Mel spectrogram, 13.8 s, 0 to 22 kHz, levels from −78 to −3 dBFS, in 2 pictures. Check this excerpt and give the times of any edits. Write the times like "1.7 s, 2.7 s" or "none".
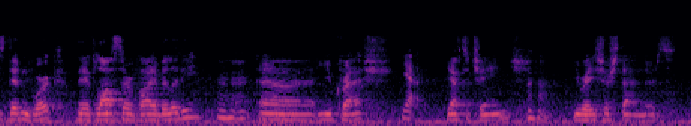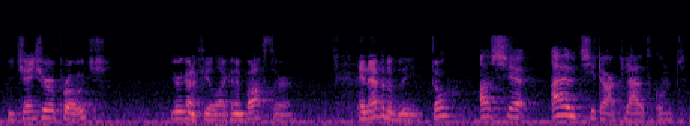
none

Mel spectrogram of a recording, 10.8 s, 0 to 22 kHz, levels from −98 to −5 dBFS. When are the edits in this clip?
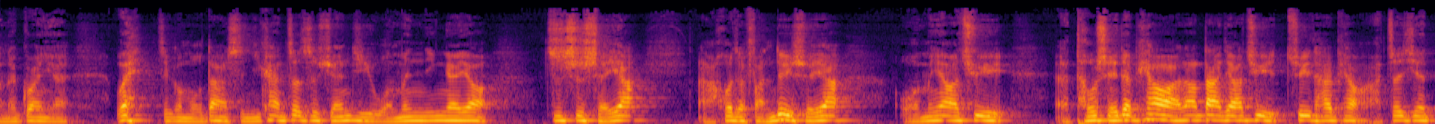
none

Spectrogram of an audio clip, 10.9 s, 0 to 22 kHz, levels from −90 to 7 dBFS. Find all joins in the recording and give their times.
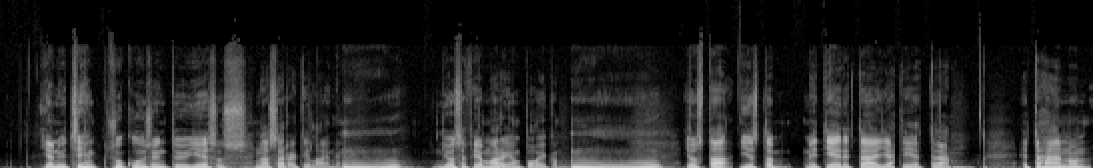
7.3 s, 8.9 s

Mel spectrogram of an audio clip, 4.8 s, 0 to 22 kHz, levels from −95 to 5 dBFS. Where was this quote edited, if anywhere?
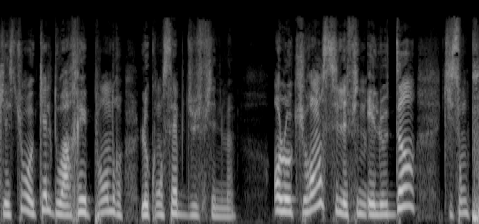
3.6 s

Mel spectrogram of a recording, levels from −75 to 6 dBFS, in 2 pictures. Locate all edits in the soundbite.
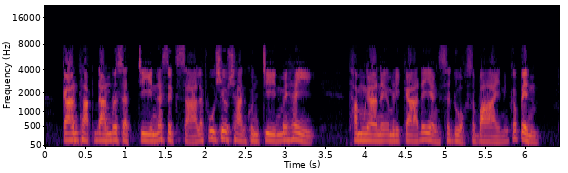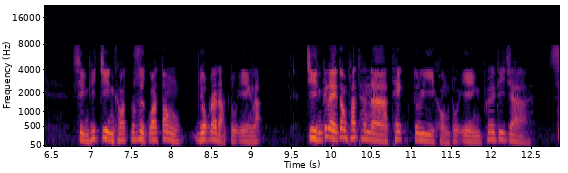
none

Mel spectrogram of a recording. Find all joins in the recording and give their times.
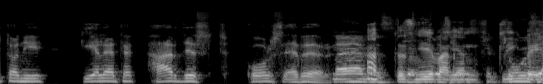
1.4 s, 2.4 s, 4.5 s

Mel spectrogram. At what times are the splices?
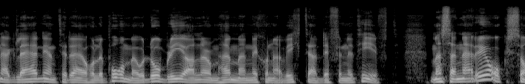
none

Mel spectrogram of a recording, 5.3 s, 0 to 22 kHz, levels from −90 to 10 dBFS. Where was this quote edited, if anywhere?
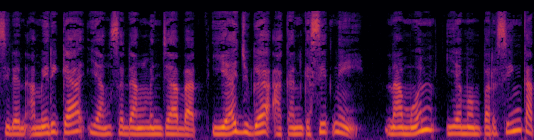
2.1 s, 3.8 s

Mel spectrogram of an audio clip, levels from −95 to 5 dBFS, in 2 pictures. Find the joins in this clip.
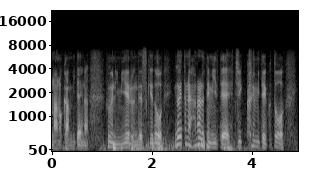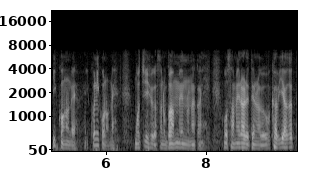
5.6 s

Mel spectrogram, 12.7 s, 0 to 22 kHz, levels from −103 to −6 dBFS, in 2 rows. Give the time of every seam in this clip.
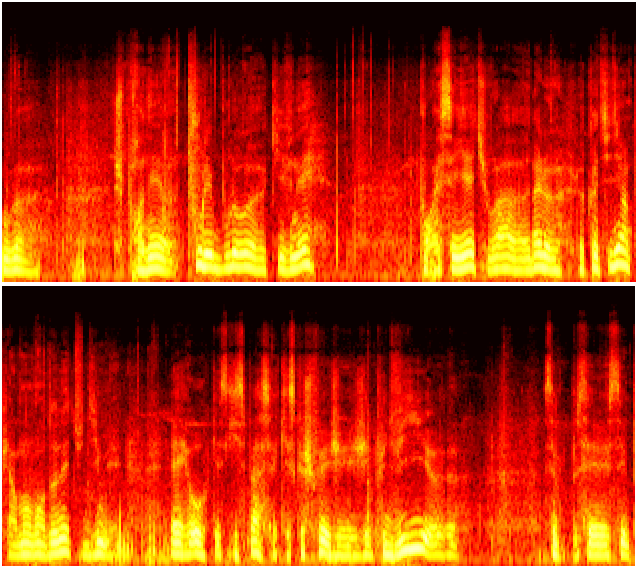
5.3 s

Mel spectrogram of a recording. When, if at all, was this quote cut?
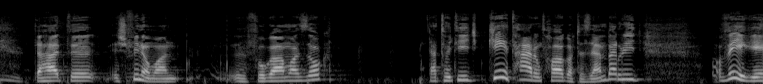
1.3 s, 4.5 s, 5.4 s, 6.2 s

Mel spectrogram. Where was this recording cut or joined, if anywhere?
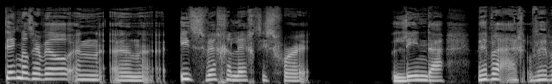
none

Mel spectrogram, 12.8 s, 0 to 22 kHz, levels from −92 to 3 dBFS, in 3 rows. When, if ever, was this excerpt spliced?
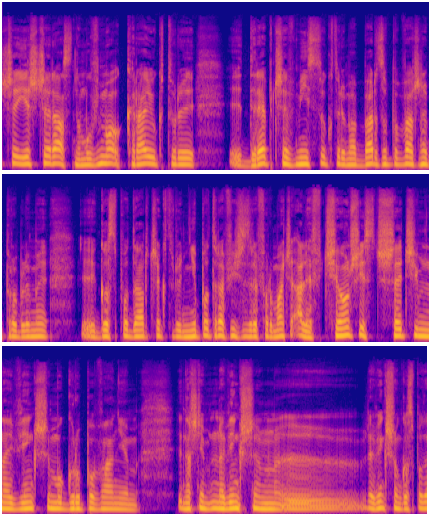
none

